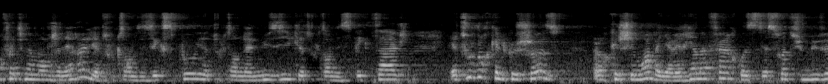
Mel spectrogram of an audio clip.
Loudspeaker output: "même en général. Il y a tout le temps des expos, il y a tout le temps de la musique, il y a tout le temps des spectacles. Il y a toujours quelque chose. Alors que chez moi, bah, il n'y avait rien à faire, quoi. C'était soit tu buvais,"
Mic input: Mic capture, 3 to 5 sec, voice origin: echo only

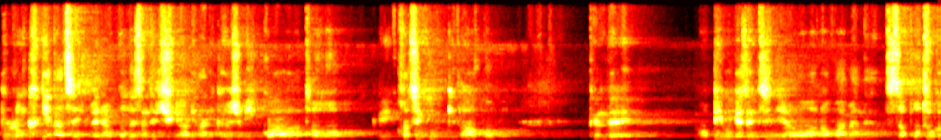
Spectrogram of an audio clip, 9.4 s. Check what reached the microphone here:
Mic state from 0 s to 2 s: echo only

